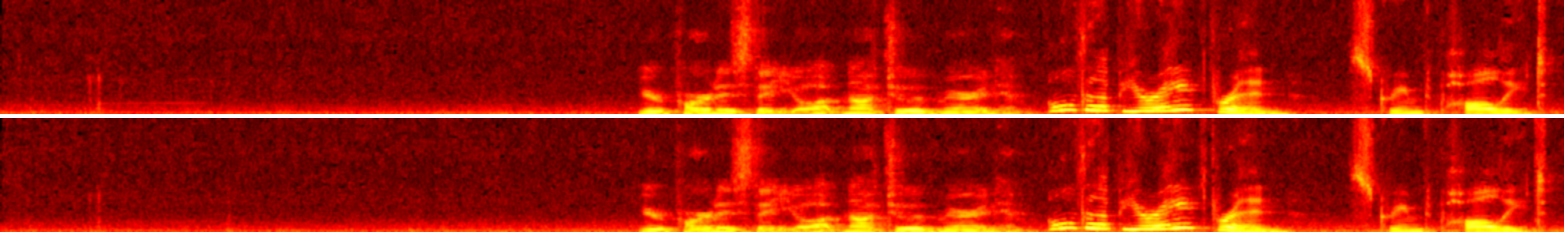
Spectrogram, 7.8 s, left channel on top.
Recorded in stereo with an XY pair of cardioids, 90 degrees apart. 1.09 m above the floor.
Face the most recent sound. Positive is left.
turn(degrees=0)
